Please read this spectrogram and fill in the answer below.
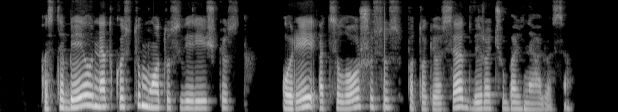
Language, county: Lithuanian, Utena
